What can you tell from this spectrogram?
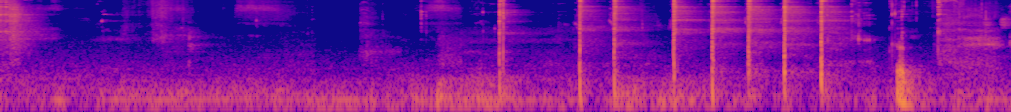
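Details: About eight sharp metallic slap hammer strikes in quick succession after quiet operating-room noise, withdrawing a trial implant during a prone transpsoas (PTP) spinal fusion demonstration, after lateral and AP imaging checks.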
